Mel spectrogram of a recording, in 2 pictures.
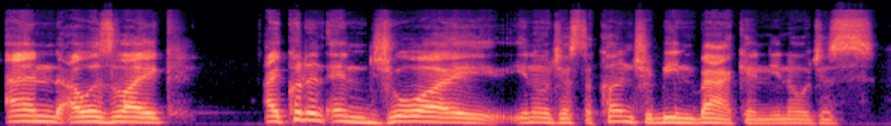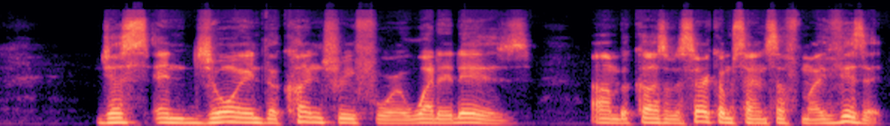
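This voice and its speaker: A man from Jamaica hosting a livestream, chatting informally to viewers in a rambling way and pausing as he goes. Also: medium pitch, fairly even intonation, dry recording, studio quality. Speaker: livestream host. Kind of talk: casual livestream chat to viewers. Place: studio.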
